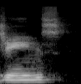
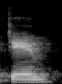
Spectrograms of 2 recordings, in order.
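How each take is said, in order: First: The name is said with an American accent. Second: The name is said with a Vietnamese accent.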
